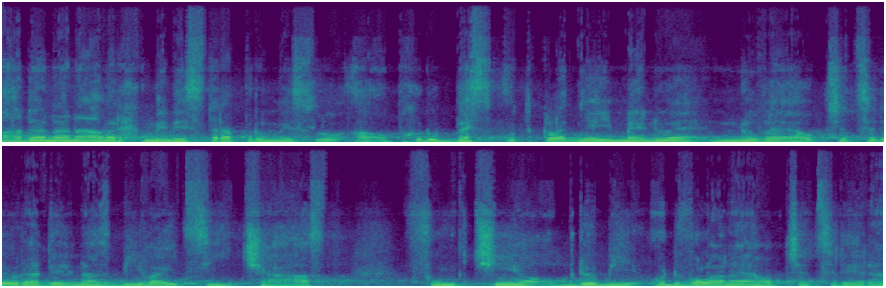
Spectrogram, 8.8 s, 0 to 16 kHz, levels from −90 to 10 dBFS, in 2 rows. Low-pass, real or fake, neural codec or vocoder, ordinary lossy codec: 14.4 kHz; fake; vocoder, 44.1 kHz, 128 mel bands every 512 samples, BigVGAN v2; Opus, 16 kbps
